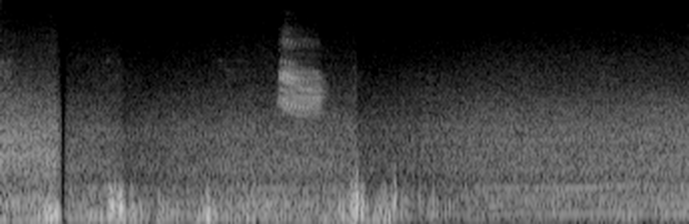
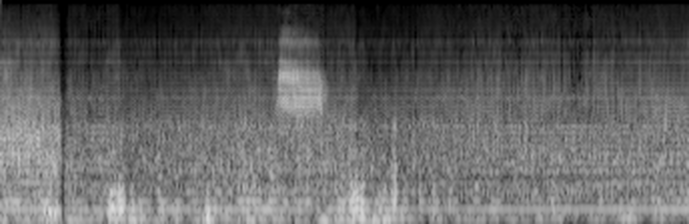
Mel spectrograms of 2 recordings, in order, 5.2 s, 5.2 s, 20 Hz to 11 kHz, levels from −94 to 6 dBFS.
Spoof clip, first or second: second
